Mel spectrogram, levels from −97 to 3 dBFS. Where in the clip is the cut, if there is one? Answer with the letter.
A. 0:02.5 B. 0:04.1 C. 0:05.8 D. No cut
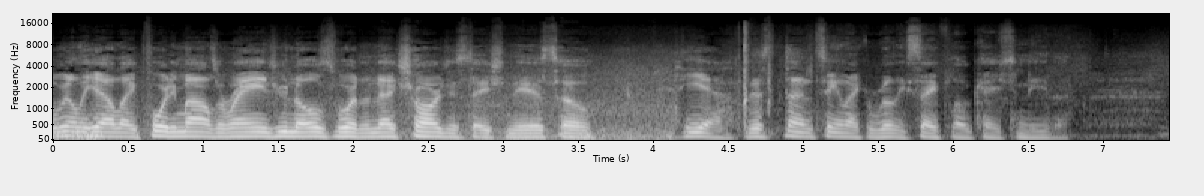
B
